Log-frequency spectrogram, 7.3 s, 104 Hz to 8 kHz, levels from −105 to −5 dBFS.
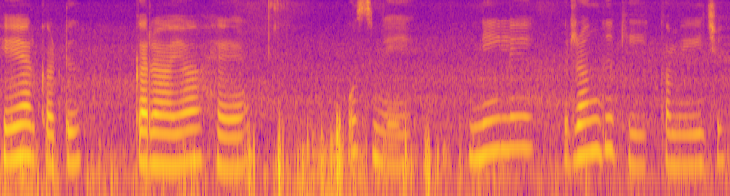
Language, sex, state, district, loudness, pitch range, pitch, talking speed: Hindi, female, Haryana, Jhajjar, -22 LUFS, 205-255 Hz, 225 Hz, 75 wpm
